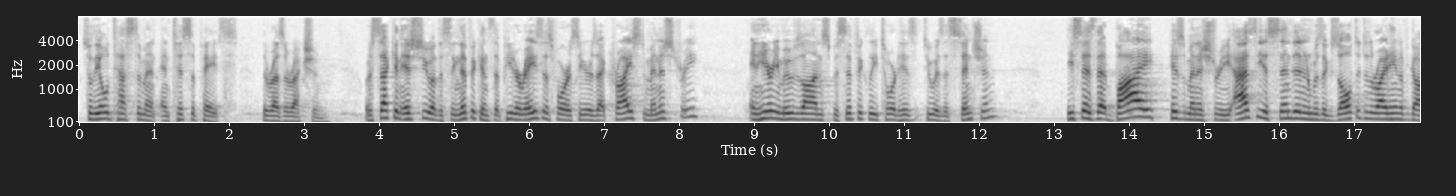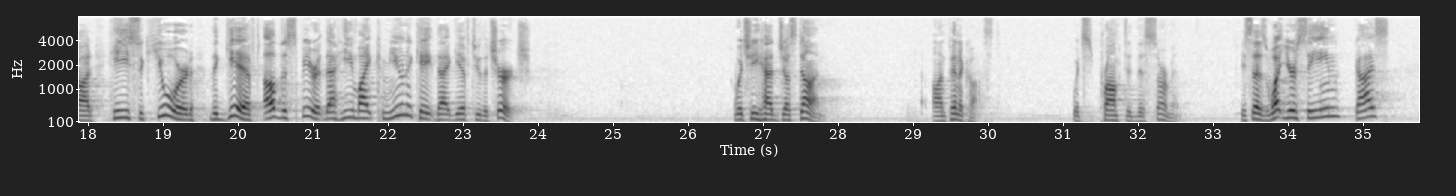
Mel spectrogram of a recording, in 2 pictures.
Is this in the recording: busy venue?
no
